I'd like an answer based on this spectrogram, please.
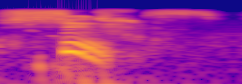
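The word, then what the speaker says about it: chutes: questions um yes c-h-u-t-e-s this is pronounced shoots exactly the same as that right yeah water shoots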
